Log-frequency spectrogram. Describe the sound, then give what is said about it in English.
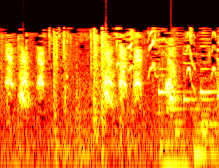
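A puppy, one of two puppies, yaps in quick, high-pitched barks, a rapid series of short yips repeating, ending with a slightly whiny, drawn-out bark. “Listen, that's one of them.”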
